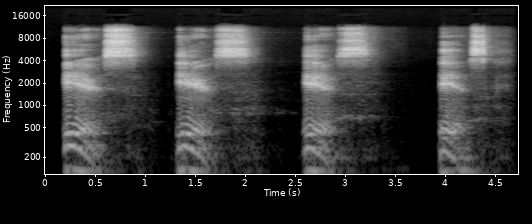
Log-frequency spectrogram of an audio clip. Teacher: E a pronúncia dele, esse H não é pronunciado. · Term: H sem som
